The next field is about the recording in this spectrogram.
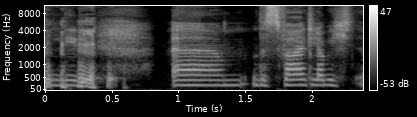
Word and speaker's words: Lille: Ich glaube, das war nach äh, Lille.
